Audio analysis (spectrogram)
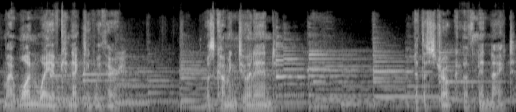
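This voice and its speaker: An actor in an anime dub playing a melancholy young man, narrating his thoughts in a somber, measured way. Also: deep voice, fairly even intonation. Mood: melancholy dread. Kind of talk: anime dub inner monologue. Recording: loud guitar music over the voice.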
